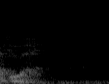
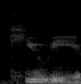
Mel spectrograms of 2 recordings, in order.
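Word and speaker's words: Cuvée: kuvin never had a Cuvee I didn't even know Coupe was a thing that's why I'd look it up and make sure we're not proud We Are pronouncing it correctly not QV or something maybe super fancy the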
